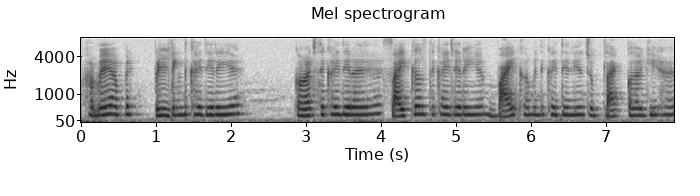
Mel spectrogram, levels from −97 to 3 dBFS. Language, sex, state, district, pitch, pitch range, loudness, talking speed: Kumaoni, male, Uttarakhand, Uttarkashi, 270 Hz, 245-275 Hz, -18 LUFS, 225 wpm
